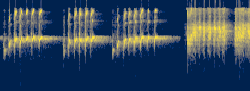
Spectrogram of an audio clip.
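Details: Small bird singing rough, rapid 'tembakan' bursts, used as master training audio for contest songbirds: three trains of fast high ticking notes with a steady whistled tone underneath, then a dense harsh buzzy burst at the end.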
